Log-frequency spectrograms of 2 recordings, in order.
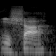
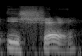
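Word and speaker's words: אשה: If you say Ishe, it means offering of fire.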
